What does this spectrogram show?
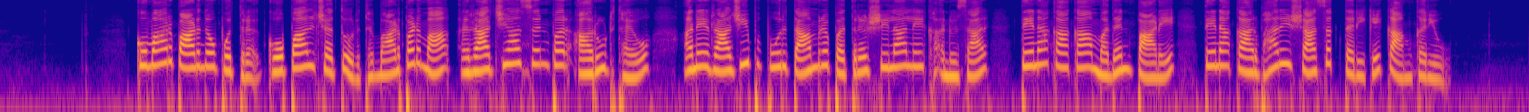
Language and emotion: Gujarati, neutral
